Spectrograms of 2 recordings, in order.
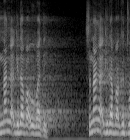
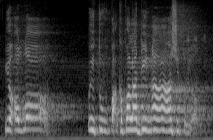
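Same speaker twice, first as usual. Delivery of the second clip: acted tearful dismay; mock weeping; 5 semitones higher than usual. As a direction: whimper upward, stretching the final words. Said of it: "Nangis Rasulullah".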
